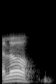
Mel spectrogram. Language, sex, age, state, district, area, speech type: Assamese, male, 18-30, Assam, Darrang, rural, conversation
